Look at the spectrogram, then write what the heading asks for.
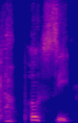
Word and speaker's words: Kaposi: It's Kaposi, no R.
